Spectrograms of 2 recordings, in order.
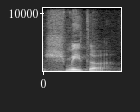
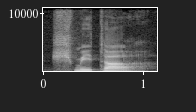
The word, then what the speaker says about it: Shemittah: Most people call it the Shemittah, but the proper pronunciation is Shemittah.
